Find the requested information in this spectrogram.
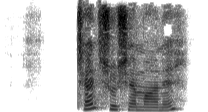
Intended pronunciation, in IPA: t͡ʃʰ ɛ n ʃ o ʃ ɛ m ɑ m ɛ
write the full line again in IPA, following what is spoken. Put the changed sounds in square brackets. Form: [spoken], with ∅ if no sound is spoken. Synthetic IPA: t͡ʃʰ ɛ n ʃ [u] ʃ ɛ m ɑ [n] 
